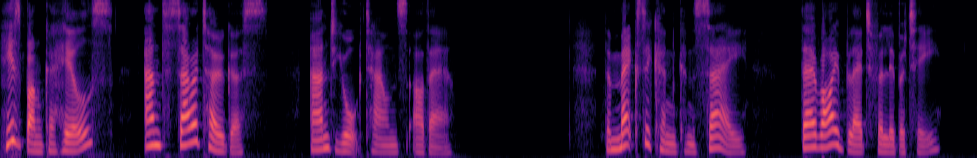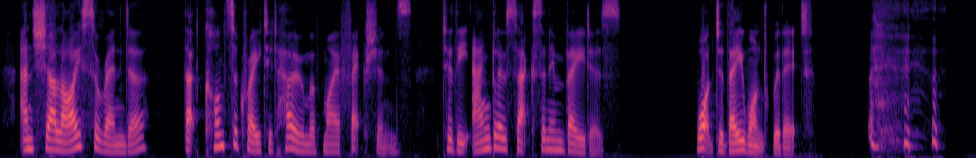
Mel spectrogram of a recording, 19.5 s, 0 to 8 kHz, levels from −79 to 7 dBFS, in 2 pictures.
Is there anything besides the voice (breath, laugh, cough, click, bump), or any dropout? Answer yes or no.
yes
